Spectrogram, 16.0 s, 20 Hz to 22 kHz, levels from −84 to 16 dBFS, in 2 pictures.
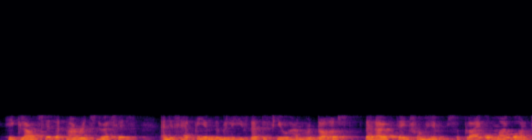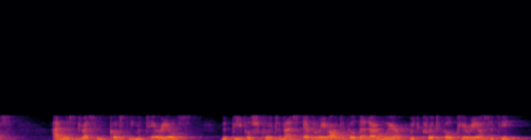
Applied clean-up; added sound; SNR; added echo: none; none; none; reverberation time 0.9 s.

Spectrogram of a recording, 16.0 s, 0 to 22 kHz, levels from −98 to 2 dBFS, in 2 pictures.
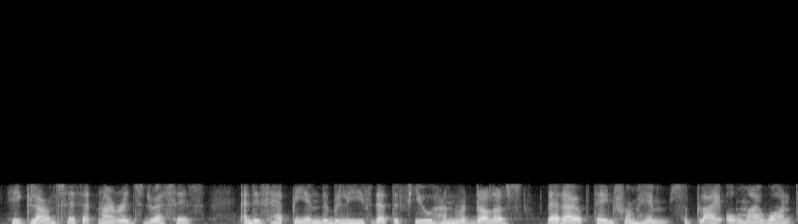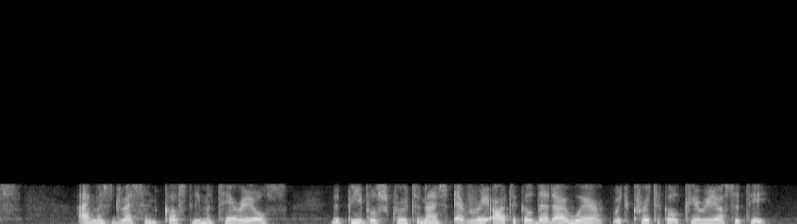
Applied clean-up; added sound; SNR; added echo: none; none; none; none.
